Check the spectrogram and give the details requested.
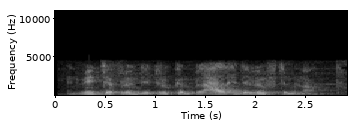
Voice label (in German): nordbairisch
